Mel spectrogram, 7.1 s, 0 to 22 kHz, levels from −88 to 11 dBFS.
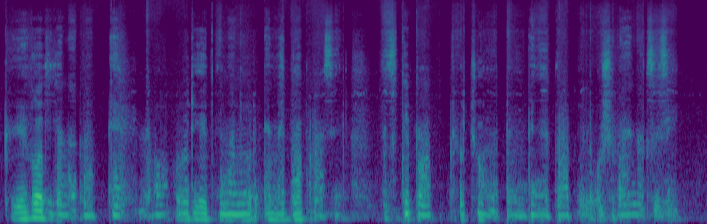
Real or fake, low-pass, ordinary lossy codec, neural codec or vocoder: fake; none; none; codec, 44.1 kHz, 1.7 kbps, Pupu-Codec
